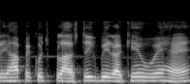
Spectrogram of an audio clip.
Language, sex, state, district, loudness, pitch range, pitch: Hindi, male, Jharkhand, Garhwa, -15 LUFS, 155-180 Hz, 170 Hz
